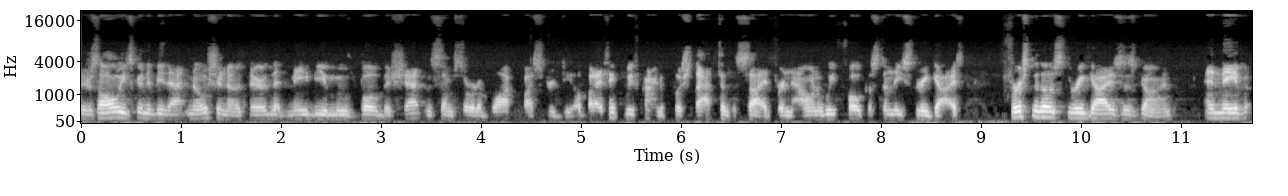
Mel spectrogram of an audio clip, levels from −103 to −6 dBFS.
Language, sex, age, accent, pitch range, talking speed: English, male, 40-59, American, 110-130 Hz, 255 wpm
